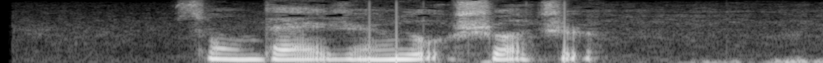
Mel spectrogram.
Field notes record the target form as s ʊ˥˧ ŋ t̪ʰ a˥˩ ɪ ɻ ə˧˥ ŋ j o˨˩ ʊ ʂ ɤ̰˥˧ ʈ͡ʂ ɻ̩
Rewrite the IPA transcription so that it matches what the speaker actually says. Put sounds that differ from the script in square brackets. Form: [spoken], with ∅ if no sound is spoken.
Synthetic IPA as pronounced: s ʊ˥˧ ŋ [t̪] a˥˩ ɪ ɻ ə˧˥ [n] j o˨˩ ʊ ʂ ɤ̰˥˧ ʈ͡ʂ ɻ̩

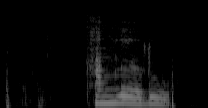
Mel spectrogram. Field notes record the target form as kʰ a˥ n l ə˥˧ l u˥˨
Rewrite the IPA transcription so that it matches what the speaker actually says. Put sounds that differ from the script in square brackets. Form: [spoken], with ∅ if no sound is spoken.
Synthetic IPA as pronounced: kʰ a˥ [ŋ] l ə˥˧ l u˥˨

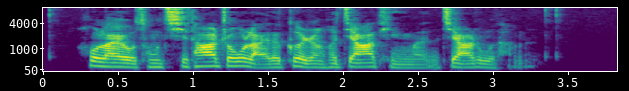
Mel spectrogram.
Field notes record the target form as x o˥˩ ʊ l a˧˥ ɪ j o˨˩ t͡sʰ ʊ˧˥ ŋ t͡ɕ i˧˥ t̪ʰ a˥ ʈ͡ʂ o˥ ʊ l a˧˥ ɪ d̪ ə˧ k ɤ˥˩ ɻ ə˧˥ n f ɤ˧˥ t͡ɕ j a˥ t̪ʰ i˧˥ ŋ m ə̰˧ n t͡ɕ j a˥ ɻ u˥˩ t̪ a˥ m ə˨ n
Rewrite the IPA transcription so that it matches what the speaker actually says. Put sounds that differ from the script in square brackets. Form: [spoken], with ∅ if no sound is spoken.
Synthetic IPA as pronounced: x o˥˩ ʊ l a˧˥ ɪ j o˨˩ t͡sʰ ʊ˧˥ ŋ [t͡ɕʰ] i˧˥ t̪ʰ a˥ ʈ͡ʂ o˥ ʊ l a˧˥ ɪ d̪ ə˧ k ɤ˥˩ ɻ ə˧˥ n [x] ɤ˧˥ t͡ɕ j a˥ t̪ʰ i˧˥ ŋ m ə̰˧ n t͡ɕ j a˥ ɻ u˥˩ [t̪ʰ] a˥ m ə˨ n

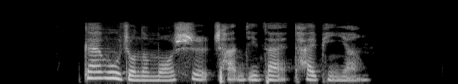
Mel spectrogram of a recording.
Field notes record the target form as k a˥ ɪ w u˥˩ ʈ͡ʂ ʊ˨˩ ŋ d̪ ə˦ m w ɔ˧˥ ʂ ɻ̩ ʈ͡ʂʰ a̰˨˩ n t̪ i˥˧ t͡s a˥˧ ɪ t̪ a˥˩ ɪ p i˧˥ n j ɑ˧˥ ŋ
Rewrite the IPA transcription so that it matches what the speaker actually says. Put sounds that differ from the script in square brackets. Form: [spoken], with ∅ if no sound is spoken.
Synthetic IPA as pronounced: k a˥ ɪ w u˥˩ ʈ͡ʂ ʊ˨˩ ŋ d̪ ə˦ m w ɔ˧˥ ʂ ɻ̩ ʈ͡ʂʰ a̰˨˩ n t̪ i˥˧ t͡s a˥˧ ɪ [t̪ʰ] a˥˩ ɪ [pʰ] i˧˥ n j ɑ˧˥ ŋ

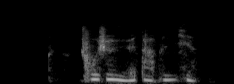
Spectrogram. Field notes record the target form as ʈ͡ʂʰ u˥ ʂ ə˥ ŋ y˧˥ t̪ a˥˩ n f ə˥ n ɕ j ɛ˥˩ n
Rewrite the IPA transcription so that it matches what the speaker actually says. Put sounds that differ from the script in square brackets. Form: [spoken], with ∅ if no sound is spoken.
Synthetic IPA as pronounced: ʈ͡ʂʰ u˥ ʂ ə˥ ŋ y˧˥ t̪ a˥˩ [∅] f ə˥ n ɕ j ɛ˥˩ n

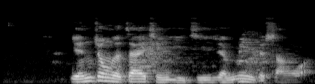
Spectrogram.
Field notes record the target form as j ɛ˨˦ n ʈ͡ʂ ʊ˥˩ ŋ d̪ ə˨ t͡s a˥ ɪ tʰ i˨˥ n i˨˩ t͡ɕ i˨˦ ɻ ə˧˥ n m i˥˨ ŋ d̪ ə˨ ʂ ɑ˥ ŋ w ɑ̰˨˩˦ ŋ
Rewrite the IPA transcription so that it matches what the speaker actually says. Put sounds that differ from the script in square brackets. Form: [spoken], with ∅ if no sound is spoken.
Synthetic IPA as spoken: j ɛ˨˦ n ʈ͡ʂ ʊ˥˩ ŋ d̪ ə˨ t͡s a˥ ɪ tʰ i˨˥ [ŋ] i˨˩ t͡ɕ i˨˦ ɻ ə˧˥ n m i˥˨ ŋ d̪ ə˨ ʂ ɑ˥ ŋ w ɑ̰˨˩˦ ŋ

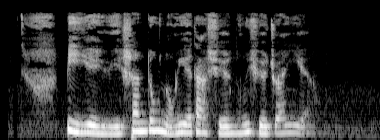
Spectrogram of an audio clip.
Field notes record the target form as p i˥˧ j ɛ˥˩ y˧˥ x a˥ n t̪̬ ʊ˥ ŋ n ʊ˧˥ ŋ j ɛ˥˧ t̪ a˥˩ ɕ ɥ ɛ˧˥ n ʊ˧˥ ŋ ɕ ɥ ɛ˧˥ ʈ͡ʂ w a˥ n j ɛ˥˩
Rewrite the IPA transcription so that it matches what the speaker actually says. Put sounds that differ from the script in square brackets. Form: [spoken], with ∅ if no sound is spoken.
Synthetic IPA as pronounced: p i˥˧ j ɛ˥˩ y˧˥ [ʂ] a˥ n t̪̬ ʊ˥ ŋ n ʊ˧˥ ŋ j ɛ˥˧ t̪ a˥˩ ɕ ɥ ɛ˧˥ n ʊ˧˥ ŋ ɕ ɥ ɛ˧˥ ʈ͡ʂ w a˥ n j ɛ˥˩

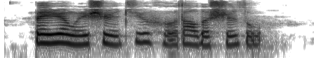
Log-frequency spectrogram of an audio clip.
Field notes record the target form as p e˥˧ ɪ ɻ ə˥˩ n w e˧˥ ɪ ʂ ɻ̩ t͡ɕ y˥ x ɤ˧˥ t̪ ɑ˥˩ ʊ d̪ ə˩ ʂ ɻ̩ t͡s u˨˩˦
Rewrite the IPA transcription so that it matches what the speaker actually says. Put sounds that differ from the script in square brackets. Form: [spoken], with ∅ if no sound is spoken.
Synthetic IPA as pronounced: p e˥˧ ɪ ɻ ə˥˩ n w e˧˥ ɪ ʂ ɻ̩ t͡ɕ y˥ x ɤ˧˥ t̪ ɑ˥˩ ʊ d̪ ə˩ ʂ ɻ̩ t͡s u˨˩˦

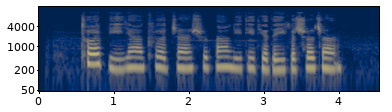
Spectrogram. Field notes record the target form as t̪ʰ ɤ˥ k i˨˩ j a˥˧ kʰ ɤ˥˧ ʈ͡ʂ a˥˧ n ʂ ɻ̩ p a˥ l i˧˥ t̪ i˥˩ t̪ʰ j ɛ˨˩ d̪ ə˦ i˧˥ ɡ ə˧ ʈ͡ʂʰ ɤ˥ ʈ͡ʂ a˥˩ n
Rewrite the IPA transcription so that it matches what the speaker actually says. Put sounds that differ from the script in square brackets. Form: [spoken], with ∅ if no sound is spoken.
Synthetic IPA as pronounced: t̪ʰ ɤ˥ [p] i˨˩ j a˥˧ kʰ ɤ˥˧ ʈ͡ʂ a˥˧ n ʂ ɻ̩ p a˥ l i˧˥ t̪ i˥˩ t̪ʰ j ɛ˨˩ d̪ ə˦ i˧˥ ɡ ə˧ ʈ͡ʂʰ ɤ˥ ʈ͡ʂ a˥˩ n

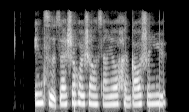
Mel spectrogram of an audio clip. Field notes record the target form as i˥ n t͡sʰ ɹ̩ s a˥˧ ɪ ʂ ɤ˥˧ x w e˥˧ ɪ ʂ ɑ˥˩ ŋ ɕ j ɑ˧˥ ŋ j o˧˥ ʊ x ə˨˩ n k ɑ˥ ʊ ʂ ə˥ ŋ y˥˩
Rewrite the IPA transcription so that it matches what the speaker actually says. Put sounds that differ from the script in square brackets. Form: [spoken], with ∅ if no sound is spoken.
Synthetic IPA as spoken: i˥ n t͡sʰ ɹ̩ [t͡s] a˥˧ ɪ ʂ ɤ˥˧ x w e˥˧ ɪ ʂ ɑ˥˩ ŋ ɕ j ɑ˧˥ ŋ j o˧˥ ʊ x ə˨˩ n k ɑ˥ ʊ ʂ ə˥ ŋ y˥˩

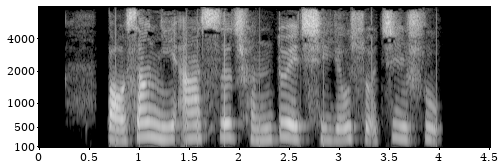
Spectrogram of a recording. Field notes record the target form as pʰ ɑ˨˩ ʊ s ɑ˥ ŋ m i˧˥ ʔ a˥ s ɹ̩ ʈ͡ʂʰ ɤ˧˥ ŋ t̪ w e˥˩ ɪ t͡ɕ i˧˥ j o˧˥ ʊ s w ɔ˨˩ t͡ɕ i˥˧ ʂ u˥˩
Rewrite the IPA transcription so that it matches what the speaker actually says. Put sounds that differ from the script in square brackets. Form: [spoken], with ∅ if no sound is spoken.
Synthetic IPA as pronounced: [p] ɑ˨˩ ʊ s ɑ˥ ŋ [n] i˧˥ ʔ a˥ s ɹ̩ ʈ͡ʂʰ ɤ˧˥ ŋ t̪ w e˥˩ ɪ [t͡ɕʰ] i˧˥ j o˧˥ ʊ s w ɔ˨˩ t͡ɕ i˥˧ ʂ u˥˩

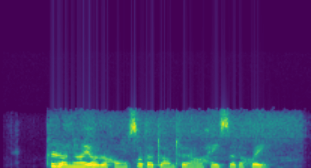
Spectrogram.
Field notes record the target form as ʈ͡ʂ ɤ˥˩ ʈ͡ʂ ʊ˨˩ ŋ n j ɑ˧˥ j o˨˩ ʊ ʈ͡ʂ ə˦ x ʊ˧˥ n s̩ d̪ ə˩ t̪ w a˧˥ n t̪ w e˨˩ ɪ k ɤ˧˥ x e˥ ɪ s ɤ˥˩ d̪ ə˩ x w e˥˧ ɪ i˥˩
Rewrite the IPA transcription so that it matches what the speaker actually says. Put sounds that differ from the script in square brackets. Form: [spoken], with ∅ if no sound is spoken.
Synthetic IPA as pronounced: ʈ͡ʂ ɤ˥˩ ʈ͡ʂ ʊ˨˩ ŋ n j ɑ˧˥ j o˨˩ ʊ ʈ͡ʂ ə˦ x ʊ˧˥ [ŋ] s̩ d̪ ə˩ t̪ w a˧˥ n [t̪ʰ] w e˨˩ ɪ [x] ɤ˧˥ x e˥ ɪ s ɤ˥˩ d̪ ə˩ x w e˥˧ ɪ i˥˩

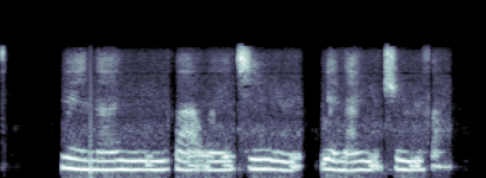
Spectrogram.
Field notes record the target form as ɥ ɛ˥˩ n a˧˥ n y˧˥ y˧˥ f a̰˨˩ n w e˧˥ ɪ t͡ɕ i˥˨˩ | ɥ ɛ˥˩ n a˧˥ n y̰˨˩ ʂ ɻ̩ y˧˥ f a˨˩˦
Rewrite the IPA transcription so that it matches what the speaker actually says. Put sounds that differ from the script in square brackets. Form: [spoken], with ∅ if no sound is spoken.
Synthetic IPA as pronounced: ɥ ɛ˥˩ n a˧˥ n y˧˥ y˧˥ f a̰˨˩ [∅] w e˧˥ ɪ t͡ɕ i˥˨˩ | ɥ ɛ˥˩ n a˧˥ n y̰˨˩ [ʈ͡ʂ] ɻ̩ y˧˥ f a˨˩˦

